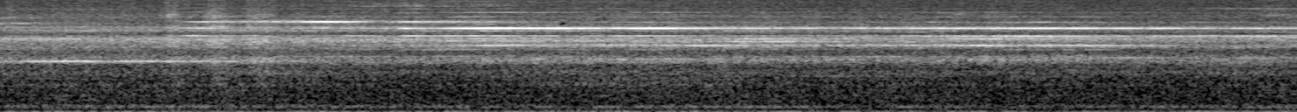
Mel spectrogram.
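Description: Slow freight train of autorack cars rolling past: a steady low rumble with several high, drawn-out wheel-squeal tones that overlap and shift in pitch as cars go by.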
